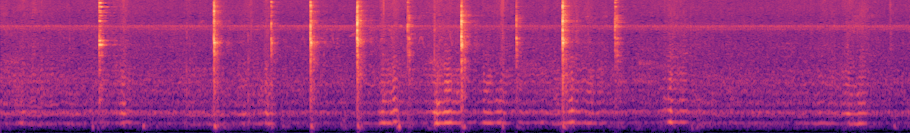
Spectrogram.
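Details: Bees gathered near their former hive during removal of the colony from an old church: a constant droning buzz beneath repeated sharp clicks and taps, some close together around the middle.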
